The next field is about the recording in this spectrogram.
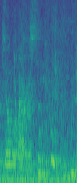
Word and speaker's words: Tokarski: Did I say that right? – No. – Tokarski. – Never, I will never get this right. Sorry, guys. It's right here in front of me, and I still can't pronounce it.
